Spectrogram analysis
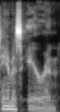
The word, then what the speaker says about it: Samus Aran: although it's pronounced I in in game it's pronounced Samus Aaron and that's really tough for me I've been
